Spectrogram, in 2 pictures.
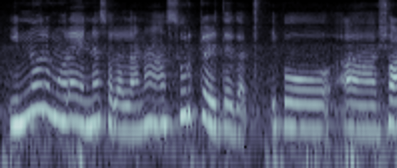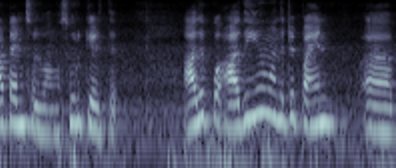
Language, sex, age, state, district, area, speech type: Tamil, female, 30-45, Tamil Nadu, Chennai, urban, spontaneous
